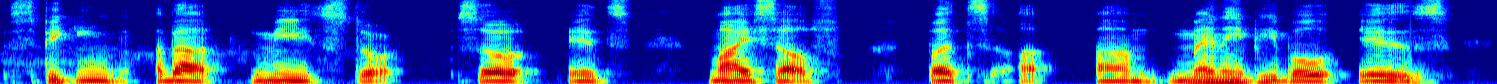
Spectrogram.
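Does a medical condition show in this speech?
Yes: aphasia after stroke; stroke with clotting during surgery at 33, right arm paralysed, first 3-4 months foggy; right arm still not working, walking-ish gait, not quite limping; communicating sometimes challenging, communicates differently, thinks fine but speaking affected, about one year to adjust.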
